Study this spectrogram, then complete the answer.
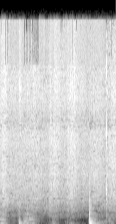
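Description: Vegetables sizzle steadily in a cast iron pan as chicken pot pie filling, a soft, continuous frying hiss with a couple of brief stirring clinks and scrapes.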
